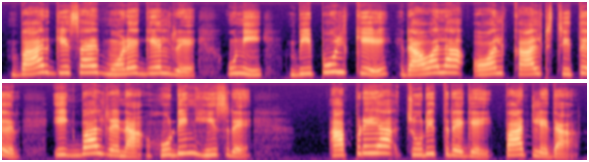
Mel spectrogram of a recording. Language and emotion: Santali, neutral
